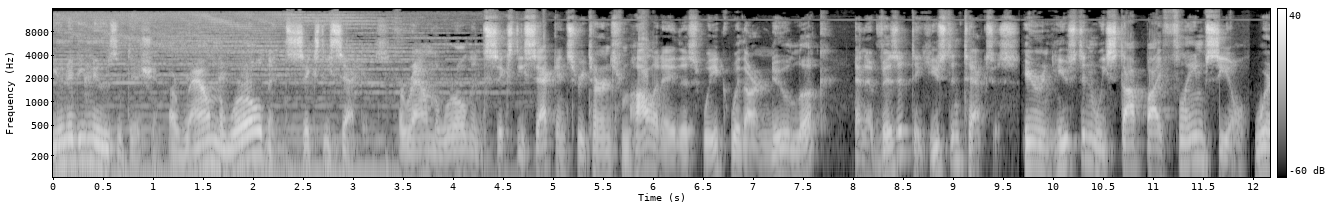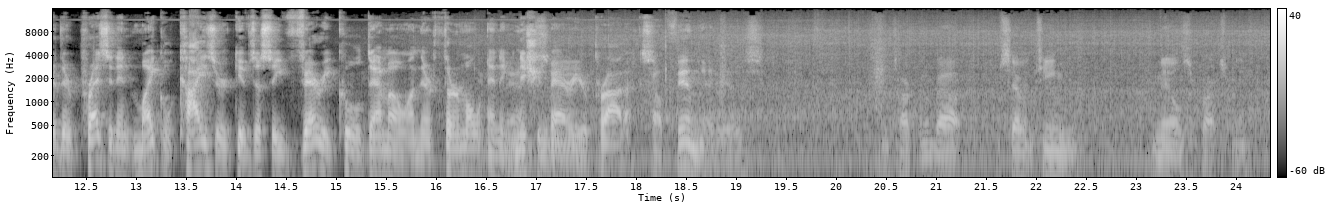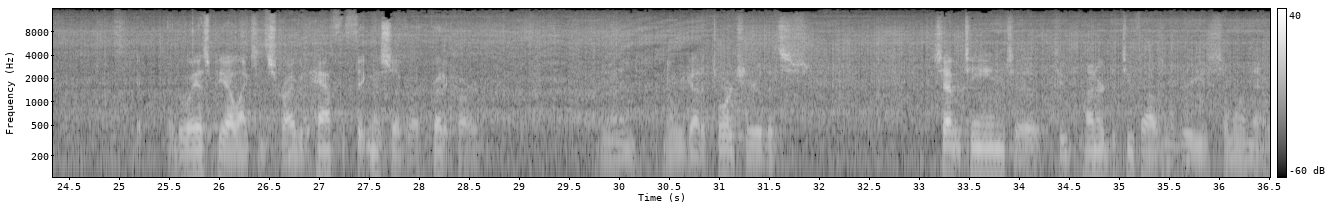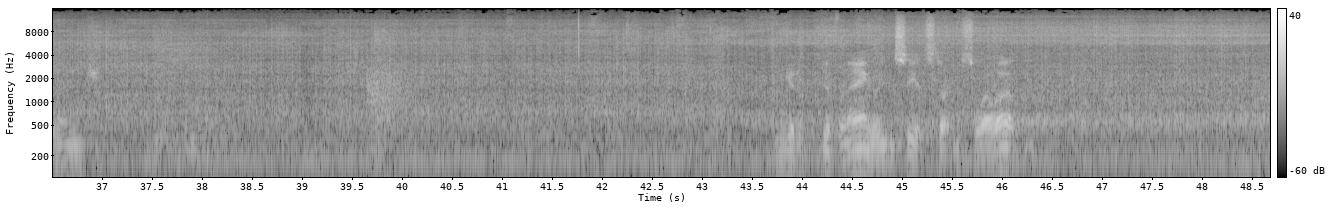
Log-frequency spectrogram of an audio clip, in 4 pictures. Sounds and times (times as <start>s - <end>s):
Speech: 0.0s - 19.3s, 20.5s - 22.5s, 23.2s - 24.2s, 25.2s - 28.6s, 29.8s - 32.0s, 33.2s - 37.0s, 43.7s - 46.3s
Spray: 16.2s - 48.6s.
